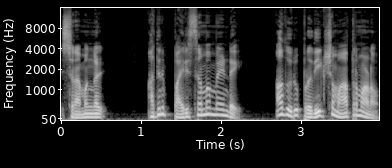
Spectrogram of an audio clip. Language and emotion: Malayalam, disgusted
